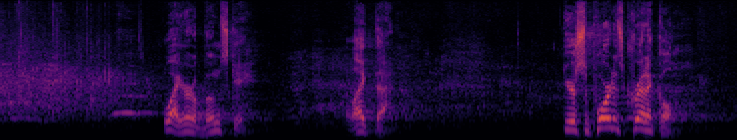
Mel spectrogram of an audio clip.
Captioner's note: cheering and applause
